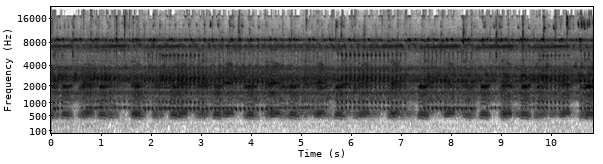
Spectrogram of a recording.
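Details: Dense frog chorus of quick, rattling pulsed calls repeating irregularly, several callers overlapping, over a constant high-pitched background hum.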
